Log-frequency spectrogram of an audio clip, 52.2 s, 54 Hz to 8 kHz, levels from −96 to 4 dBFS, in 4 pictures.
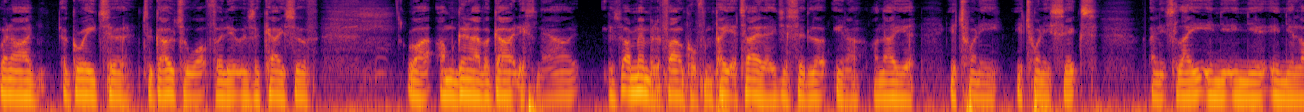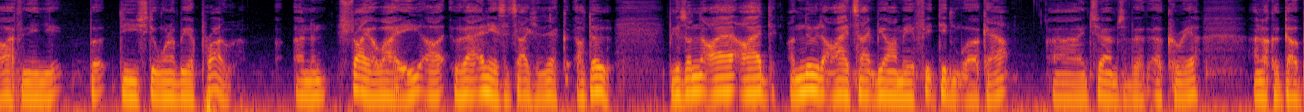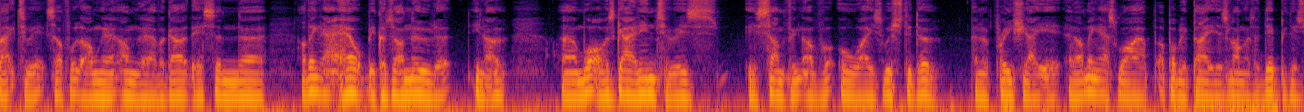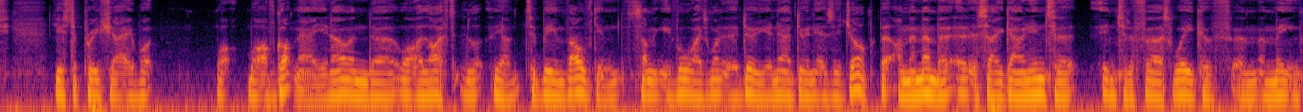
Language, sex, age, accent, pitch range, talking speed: English, male, 30-49, British, 100-115 Hz, 250 wpm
